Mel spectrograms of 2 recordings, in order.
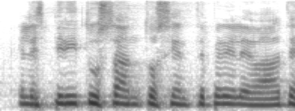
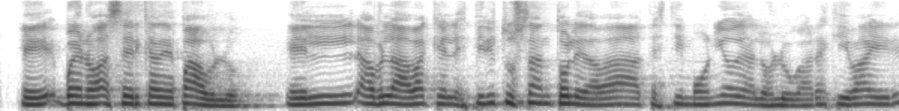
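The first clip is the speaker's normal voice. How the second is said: louder, projected speaking voice. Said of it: "no, te oigo hablar nada más".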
